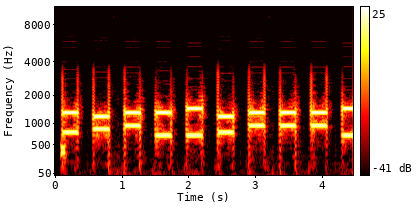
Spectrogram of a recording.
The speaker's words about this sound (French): Cette suite de 12 bips est également très familière, puisque c'est le son d'un numéro de téléphone que l'on compose. Le modem fait de même. Après avoir décroché, il appelle un deuxième modem récepteur auquel il veut se connecter.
